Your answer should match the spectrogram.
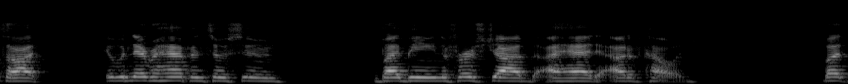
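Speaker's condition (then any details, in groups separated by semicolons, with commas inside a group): Cerebral palsy; stroller in early childhood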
